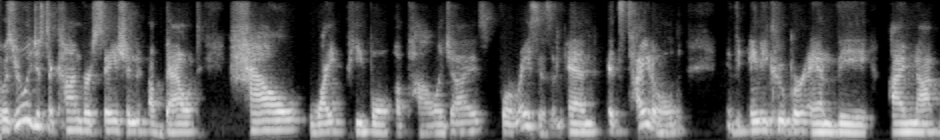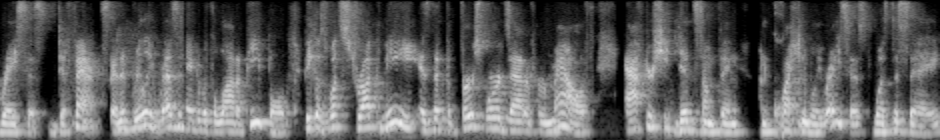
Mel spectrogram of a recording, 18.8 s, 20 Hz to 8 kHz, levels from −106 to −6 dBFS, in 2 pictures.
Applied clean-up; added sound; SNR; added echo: none; none; none; none.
